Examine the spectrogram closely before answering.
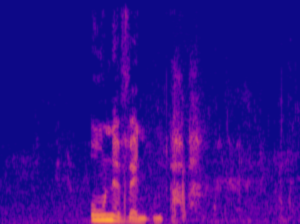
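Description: An elderly woman speaks close by with feeling.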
